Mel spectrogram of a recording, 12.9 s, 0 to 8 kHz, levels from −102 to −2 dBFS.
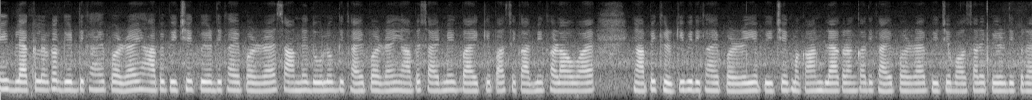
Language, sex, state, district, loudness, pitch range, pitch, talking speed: Hindi, female, Bihar, Bhagalpur, -18 LUFS, 190-205 Hz, 195 Hz, 290 wpm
